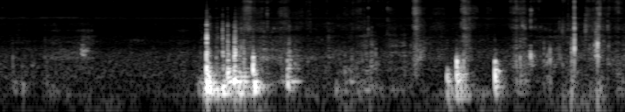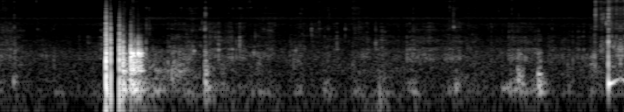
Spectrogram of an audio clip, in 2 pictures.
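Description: Knocks and thumps against a small boat, with water sloshing, as gill nets are worked. The loudest thumps come about two seconds in and again about seven seconds in, with a run of smaller clicks between them, over a faint steady high tone.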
